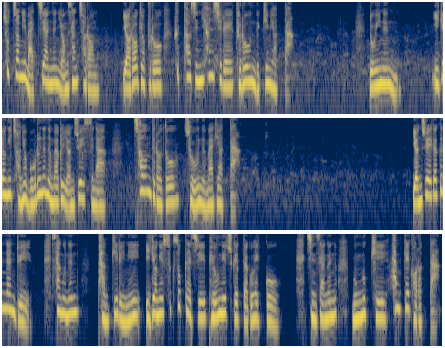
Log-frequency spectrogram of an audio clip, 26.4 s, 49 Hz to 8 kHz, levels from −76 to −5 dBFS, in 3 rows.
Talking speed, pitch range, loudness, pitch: 230 characters per minute, 170-220 Hz, -18 LUFS, 190 Hz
